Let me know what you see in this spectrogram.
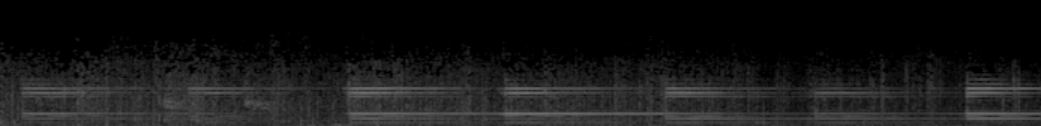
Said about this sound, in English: Seven times. Did you count the chimes?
